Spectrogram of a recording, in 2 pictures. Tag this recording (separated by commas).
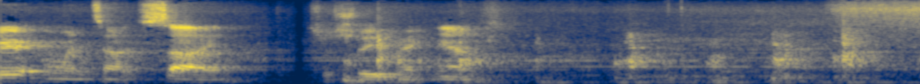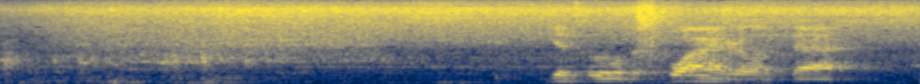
Speech, inside a small room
